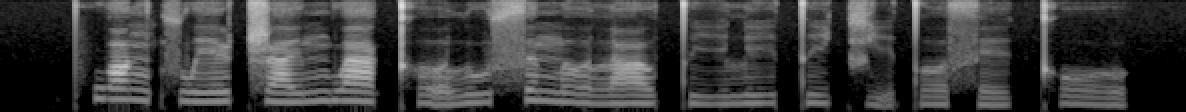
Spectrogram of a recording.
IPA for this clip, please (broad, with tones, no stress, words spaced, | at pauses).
pʰwɑ˥˩ŋt͡swe˧˥ɪ̯ʈ͡ʂa˧˥ɪ̯ n̪wä˥˩ kʰɤ̰˨˩lu˧˥sə˥˧n ɤ˥˩ lɑ˥ʊ̯t̪i˧˥li˥ t̪i˥t͡ɕḭ˨˩t̪ɤ˥˩se˧˥ɪ̯ kʰo˥˩ʊ̯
